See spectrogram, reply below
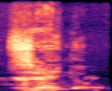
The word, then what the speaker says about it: Django: No, it's Django. That's it. The D is silent.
